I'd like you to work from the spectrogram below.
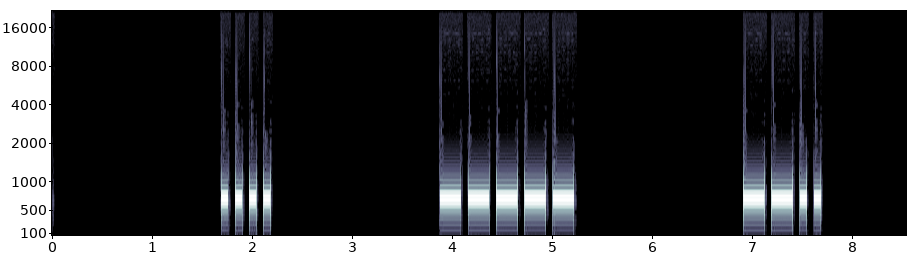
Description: Morse code, heard as a keyed tone, about 17 wpm, spaced as for 5 wpm, 700 Hz. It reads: H0Z
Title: USA Call Signs - 4 Characters - 8x Character Spacing - 17wpm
